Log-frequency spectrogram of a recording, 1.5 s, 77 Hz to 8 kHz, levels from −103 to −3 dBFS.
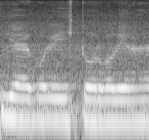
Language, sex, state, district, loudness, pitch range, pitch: Hindi, male, Uttar Pradesh, Shamli, -13 LUFS, 145-150 Hz, 150 Hz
